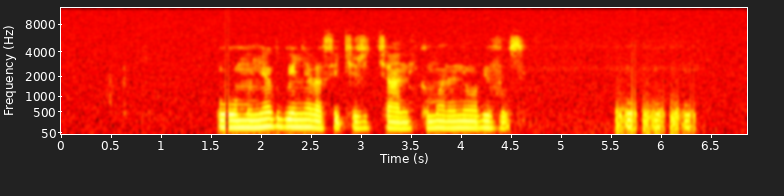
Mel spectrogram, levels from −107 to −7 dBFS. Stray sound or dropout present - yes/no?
yes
